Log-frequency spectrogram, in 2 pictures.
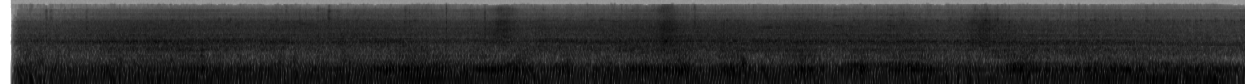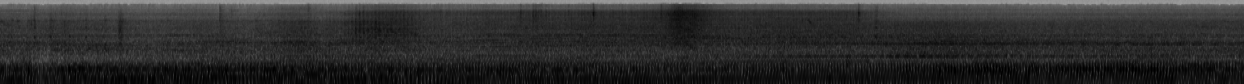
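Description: Auto-rickshaw (tuk-tuk) engine running steadily as it drives along a road, heard from inside its open-sided passenger compartment.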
